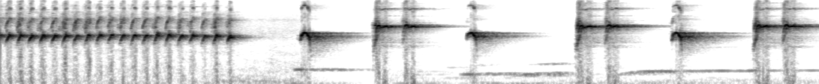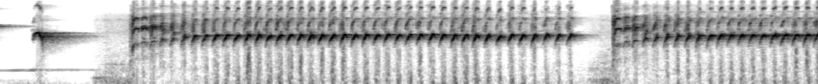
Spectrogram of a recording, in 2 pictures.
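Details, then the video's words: Sooty-headed bulbul (cucak cungkok) giving scary screaming calls for training: short shrill buzzy bursts with brief gaps, then long continuous harsh grating screeches, very loud and high. "MASTERAN JERITAN SEREM (cucak cungkok)"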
